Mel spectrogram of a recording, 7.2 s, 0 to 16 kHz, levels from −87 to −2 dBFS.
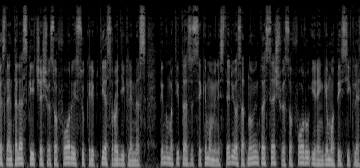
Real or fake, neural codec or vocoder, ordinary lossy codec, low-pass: real; none; MP3, 64 kbps; 14.4 kHz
